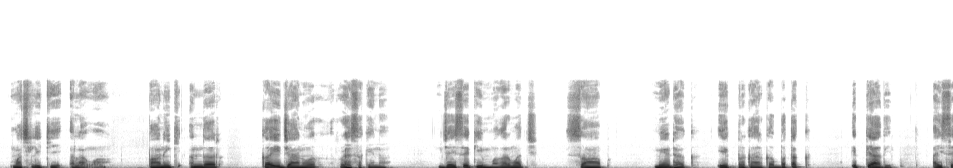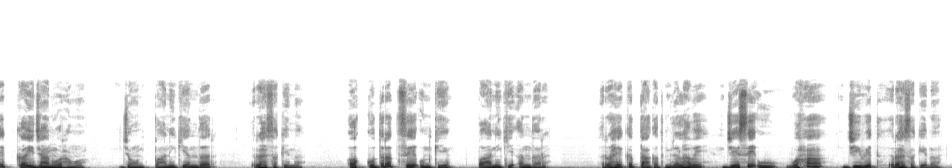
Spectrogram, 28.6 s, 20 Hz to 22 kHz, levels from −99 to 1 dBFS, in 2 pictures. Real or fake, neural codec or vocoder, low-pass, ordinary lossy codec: real; none; none; none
